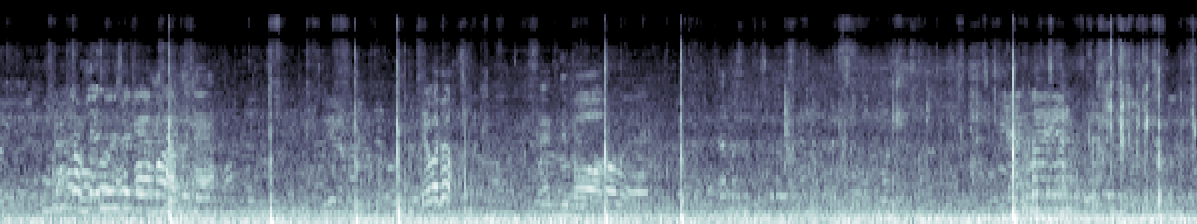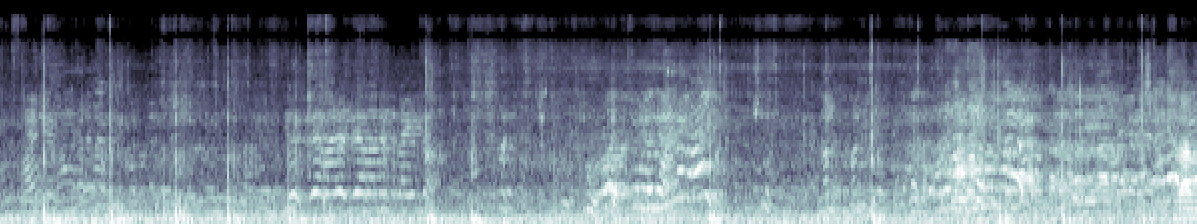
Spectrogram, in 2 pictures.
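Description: A crowd of spectators chatters and cheers nearby.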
